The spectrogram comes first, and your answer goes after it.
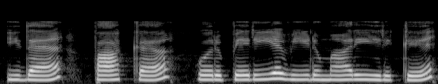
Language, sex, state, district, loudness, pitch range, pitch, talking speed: Tamil, female, Tamil Nadu, Nilgiris, -15 LUFS, 210-225 Hz, 215 Hz, 95 wpm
